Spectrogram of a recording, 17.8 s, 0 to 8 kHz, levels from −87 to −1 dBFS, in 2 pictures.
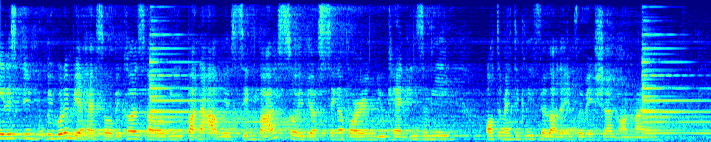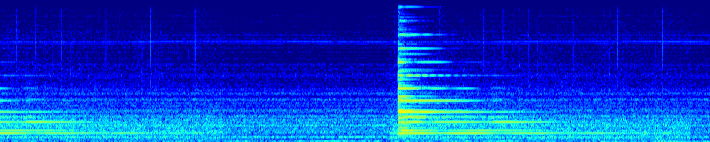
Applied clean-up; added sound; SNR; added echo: none; Church bell; 7 dB; reverberation time 2.8 s.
